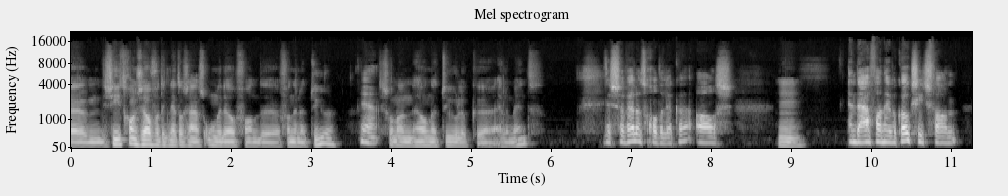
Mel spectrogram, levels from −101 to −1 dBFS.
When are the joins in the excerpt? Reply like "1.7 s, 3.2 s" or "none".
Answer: 6.7 s, 8.8 s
